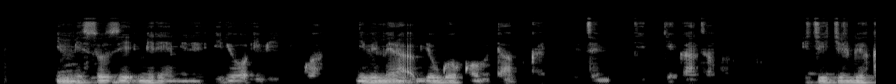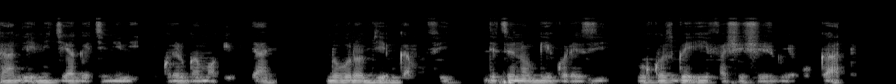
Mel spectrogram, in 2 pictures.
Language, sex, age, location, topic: Kinyarwanda, male, 36-49, Nyagatare, agriculture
